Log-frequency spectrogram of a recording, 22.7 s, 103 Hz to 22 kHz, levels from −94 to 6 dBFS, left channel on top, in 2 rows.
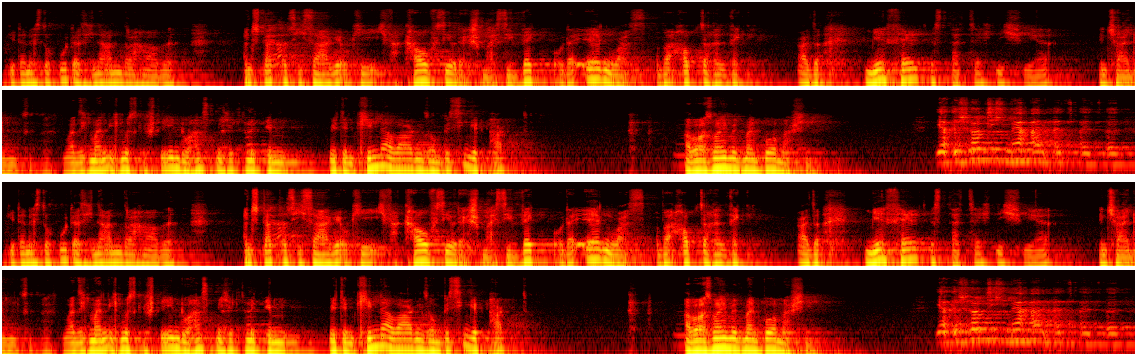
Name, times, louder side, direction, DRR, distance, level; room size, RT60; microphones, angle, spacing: voice 1, 0.1-2.0 2.4-7.4 8.0-10.5 11.0-14.2 14.6-16.3 17.6-17.7 18.1-19.5, right 2 dB, 50° right, 10 dB, 0.9 m, -30 dB
voice 2, 20.7-22.5, left 1 dB, 5° left, -4 dB, 6.0 m, -40 dB
25.5 x 21.5 x 9.0 m, 0.97 s
head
